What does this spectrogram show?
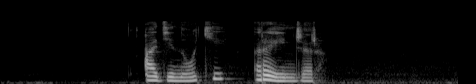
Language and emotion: Russian, neutral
